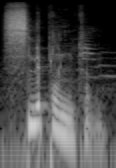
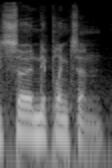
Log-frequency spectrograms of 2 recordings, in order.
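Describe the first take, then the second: First: "Sniplington" with no er between S and n; "Sniplington", first syllable squeezed into "Snip"; dropped er. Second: "Sir Niplington" with the "Sir" sounded out; "Sir Niplington", er vowel kept in "Sir"; full syllables. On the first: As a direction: run S straight into n in "Sniplington". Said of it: "you don't even pronounce the er". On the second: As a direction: say "Sir Niplington" with a separate "Sir" before "Niplington". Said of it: "don't even pronounce the, the er". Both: Shown as a demonstration.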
